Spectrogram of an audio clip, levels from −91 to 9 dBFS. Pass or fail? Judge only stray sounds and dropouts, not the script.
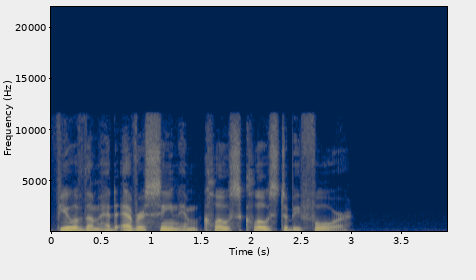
pass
